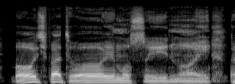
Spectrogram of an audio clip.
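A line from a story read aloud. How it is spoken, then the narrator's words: Deep bass voice. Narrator (Russian): пробасил Покровский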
